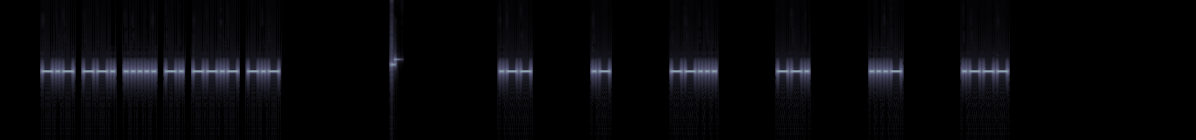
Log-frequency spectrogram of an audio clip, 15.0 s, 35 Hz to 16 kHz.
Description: Morse code, heard as a keyed tone, about 28 wpm, spaced as for 14 wpm, 700 Hz. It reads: KG5NQK WA7GVJ
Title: USA Call Signs - 6 Characters - 6x Character Spacing - 28wpm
